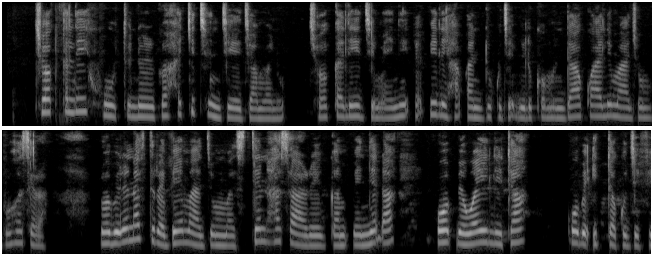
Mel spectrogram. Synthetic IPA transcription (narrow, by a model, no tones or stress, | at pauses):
t͡ʃɔkalihutuliɾɡɔhakːit͡ʃind͡ʒɛd͡ʒamanu | t͡ʃɔkalid͡ʒimajniɗɔɓilihaɓandukud͡ʒɛbilkɔmundakwalimad͡ʒumbɔɦɔsɛɾa | ɗɔɓɛɗɔnaftiɾabɛmad͡ʒumːastinɦasaɾɛɡ̥amɓɛɲɛɗa | kɔɓɛwajlita | kɔɓɛʔitːakud͡ʒɛfi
